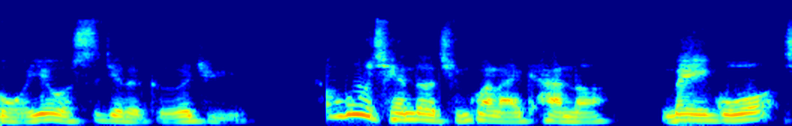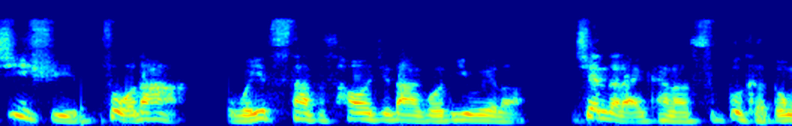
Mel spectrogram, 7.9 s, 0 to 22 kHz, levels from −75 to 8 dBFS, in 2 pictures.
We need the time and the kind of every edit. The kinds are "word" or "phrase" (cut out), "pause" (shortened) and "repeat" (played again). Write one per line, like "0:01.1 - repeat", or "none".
none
